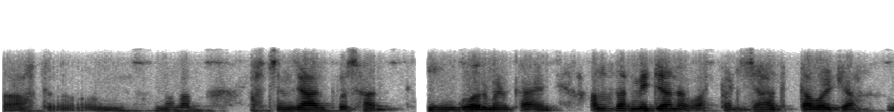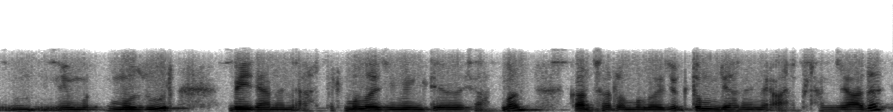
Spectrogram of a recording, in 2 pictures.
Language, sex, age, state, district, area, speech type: Kashmiri, male, 30-45, Jammu and Kashmir, Ganderbal, rural, conversation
